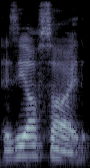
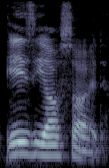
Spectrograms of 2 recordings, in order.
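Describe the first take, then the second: First: Said in the usual way. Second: Slower, with stress on "Is"; insistent repeat. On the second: Real, not acted. Fan questioning the call, slow emphatic "Is". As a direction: lean on "Is", drawing it out. Asks again, more insistently.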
